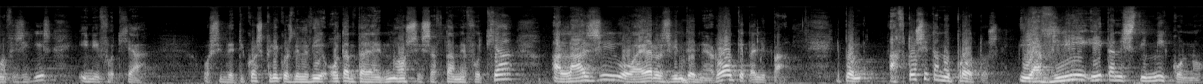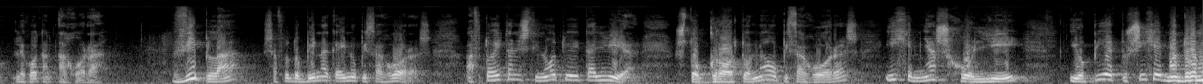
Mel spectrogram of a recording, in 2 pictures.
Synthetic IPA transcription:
ɐfisicisineifo̞t̪çɐ̰ | o̞sinðe̞t̪iko̞skɾiko̞zðilɐðiʔo̞t̪ɐnt̪ɐeno̞sisɐft̪ɐme̞fo̞t̪çɐɐlɐzio̞ɐe̞ɾɐzʝinet̪ene̞̰ɾo̞ce̞t̪ɐlipɐ̰ | lipo̞nɐft̪o̞sit̪ɐno̞pɾo̞t̪o̞s | iɐvliit̪ɐnst̪imiko̞no̞le̞ɣo̞t̪ɐnɐɣo̞̰ɾɐ̰ | ðiplɐsɐft̪o̞t̪o̞binɐkɐineo̞piθɐɣo̞ɾɐ̰s | ɐft̪o̞it̪ɐnest̪ino̞t̪ioit̪ɐliɐ̰st̪o̞ɡɾo̞t̪o̞nɐo̞piθɐɣo̞ɾɐs | içe̞mɲɐsxo̞ʎiː | o̞piɐt̪usiçe̞mɐnd̪ɾo̞m

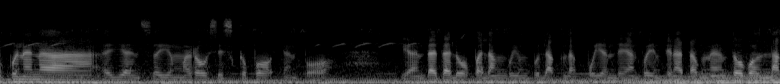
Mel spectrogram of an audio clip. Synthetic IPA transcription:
pʊnanajansojʊŋmaɾosɛskopoʔjanpo̰ | ja̰nd̪aːd̪aloʔpalaŋkojʊŋbʊlakla̰ʔ̚pʊʔjand̪ajanpojʊŋt̪ɪnaːt̪awoɡ̚najʊŋd̪obolna

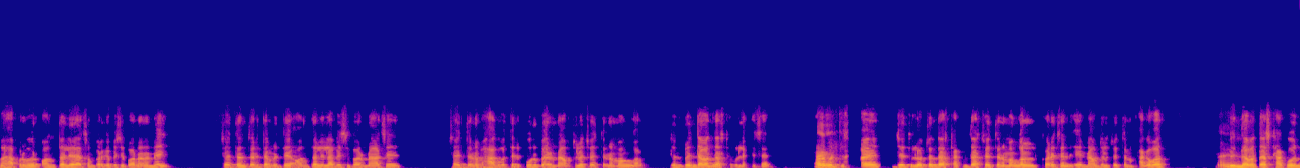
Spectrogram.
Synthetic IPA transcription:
mɔɦapɾɔbʱuɾɔnt̪ɔlilasɔmpɔɾkebesibɔnananaɦĩ | t͡ʃɔjt̪ɔnt͡ʃɔɾit̪ːɾɔmɾit̪ːeʔɔnt̪ɔlilabesibɔnɔnaːt͡ʃʰe | t͡ʃɔjt̪ɔnːɔbʱaɡɔbd̪eɾpuɾbeɾnamt͡ʃʰilɔt͡ʃɔjt̪ɾɔnːɔmɔŋɡɔl | d͡ʒɔnubɾind̪abɔnd̪asʈʰakuɾlekʰet͡ʃʰen | paɾɔbɔɾt̪isɔmɔe | d͡ʒeɦet̪ulot͡ʃɔnd̪asʈʰakuɾd̪ast͡ʃɔjt̪ɔnɔmɔŋɡɔlkɔɾet͡ʃʰeneɾnamt͡ʃʰilɔt͡ʃɔjt̪ɔnːɔbʱaɡɔbɔd̪̚ | bɾind̪abɔnd̪asʈʰakuɾ

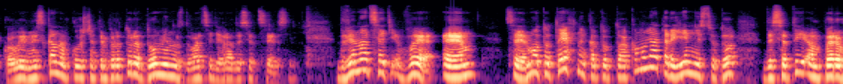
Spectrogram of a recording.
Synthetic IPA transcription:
kɔlˠɪnɪsʲkɑnɐwkɔlˠɪʃnʲɐt̪empeɾɐt̪uɾɐd̪ɔmʲinʊsd̪ʋɑt͡sʲːɐtʲɦɾɑd̪ʊsʲiwt̪sɛlʲsʲid̪ʋʲɪnɑt͡sʲːɐtʲʋɛɛm | t̪sɛmɔt̪ɔt̪ɛxnɪkɐt̪ɔp̚t̪ɔɐkʊmʊlʲɑt̪ɐɾɪjɛmnʲisʲtʲʊd̪ɔ | d̪esʲɐt̪ɪɐmpɛɾɔ

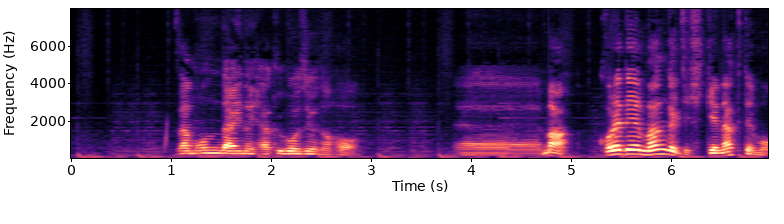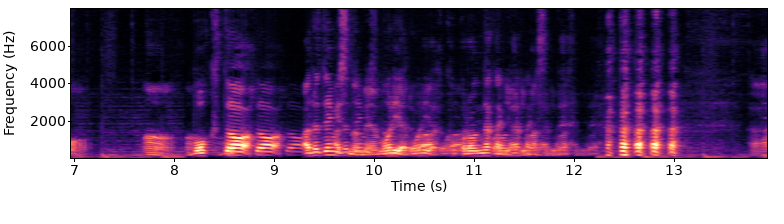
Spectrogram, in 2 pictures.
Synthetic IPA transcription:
zamõ̞nd̪aino̞çakɯ̟ɡo̞ʑɨːno̞ɦo̞̰ː | ema | kʰo̞ɾe̞d̪e̞mãŋɡait͡ɕiçi̥ke̞nakɯ̟t̪e̞mo̞̰ | ɯ̃bo̞kɯ̟̥t̪o̞aɾɯ̟t̪e̞mʲisɨnomemo̞ɾʲiaɾɯ̰kʰo̞ko̞ɾononakaɲ̟iaɾiamasɨ̃nd̪ḛe | ha

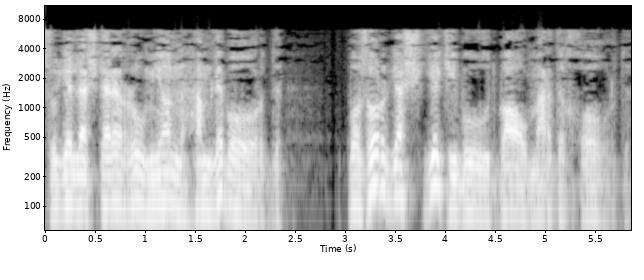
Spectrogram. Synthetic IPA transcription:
suːje̞læʃcæɾeruːmijɒnhæmle̞boːɾd̪ | bozoɾɟæʃje̞cʰiːbuːd̪bɒːwmæ̰ɾd̪eχo̰ːɾd̪̥

